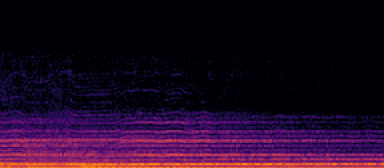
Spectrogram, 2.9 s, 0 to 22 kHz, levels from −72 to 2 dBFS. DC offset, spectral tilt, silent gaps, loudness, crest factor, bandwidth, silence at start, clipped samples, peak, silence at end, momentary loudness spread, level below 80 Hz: under 0.1%; -6.5 dB/octave; none; -20 LUFS; 14 dB; 14.5 kHz; 0 s; under 0.1%; -6 dBFS; 0 s; 6 LU; -48 dBFS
